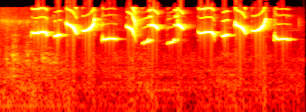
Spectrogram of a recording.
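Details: Oriental magpie-robin, loud fighting song meant to provoke rivals: a phrase of bright whistled notes sweeping up and down, given twice with a brief pause, clean and close.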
